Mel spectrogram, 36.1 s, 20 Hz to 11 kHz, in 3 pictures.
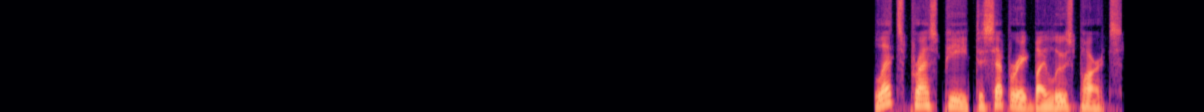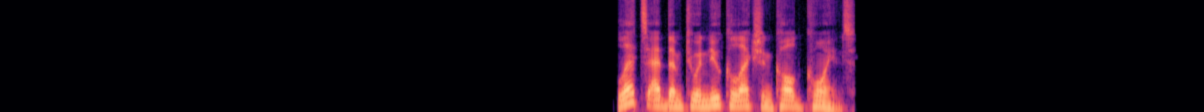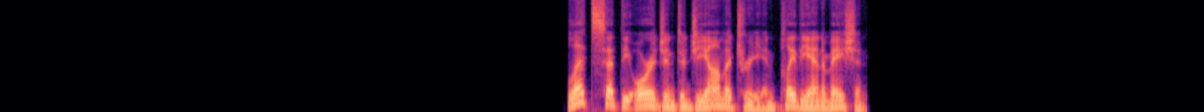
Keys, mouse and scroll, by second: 0.4 click, 1.3 click, 3.4 click, 6.2 click, 7.3 Tab, 8.2 a, 9.3 p, 13.8 Tab, 14.7 m, 17.2 ctrl+z, 18.2 m, 26.1 click, 35.7 click.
